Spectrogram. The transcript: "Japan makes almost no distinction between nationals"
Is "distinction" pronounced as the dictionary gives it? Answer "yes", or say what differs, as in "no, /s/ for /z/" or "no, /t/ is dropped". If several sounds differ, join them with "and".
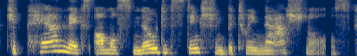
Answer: yes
